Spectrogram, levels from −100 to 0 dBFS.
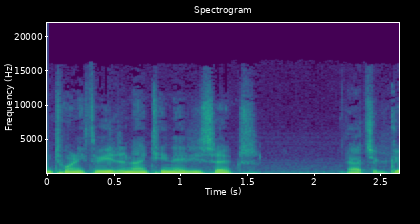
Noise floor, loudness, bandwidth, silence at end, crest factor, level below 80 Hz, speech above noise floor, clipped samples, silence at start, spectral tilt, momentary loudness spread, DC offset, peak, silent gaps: -55 dBFS; -24 LUFS; 13.5 kHz; 0 s; 14 dB; -42 dBFS; 32 dB; under 0.1%; 0 s; -7 dB/octave; 11 LU; under 0.1%; -10 dBFS; none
